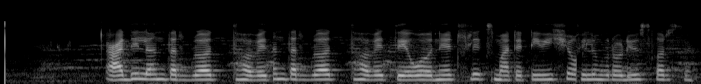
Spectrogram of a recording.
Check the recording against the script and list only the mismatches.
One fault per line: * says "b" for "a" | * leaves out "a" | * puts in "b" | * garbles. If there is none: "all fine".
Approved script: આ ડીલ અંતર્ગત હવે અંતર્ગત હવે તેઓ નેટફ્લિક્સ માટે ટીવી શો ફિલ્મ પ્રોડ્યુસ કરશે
all fine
